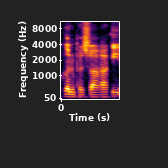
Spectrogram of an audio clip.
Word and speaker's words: Winnipesaukee: So coming back over the pond, Peter went north to the, let me try this, Winnipesaukee Playhouse? Winnipesaukee? – Yeah, Lake Winnipeg. If you were from New England, you'd have no problem pronouncing that word because Lake Winnipesaukee is a big vacation area.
